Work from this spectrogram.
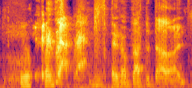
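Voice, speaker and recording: A man's voice: on the high side, very slow, pushed and bright, a little hiss or hum. A man hosting a casual game livestream, rambling in a folksy way and repeating phrases for emphasis. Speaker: live streamer, gaming host.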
